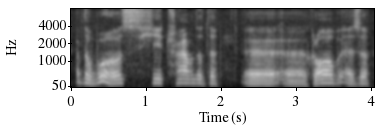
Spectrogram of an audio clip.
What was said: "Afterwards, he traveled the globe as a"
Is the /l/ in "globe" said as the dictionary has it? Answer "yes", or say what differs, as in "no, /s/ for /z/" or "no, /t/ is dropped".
yes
